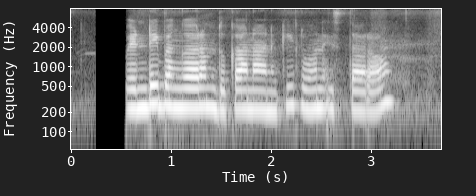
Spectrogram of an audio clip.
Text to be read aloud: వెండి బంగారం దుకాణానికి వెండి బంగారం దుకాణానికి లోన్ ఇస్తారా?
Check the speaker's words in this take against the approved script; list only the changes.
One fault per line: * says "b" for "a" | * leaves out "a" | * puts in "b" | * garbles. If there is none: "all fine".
* leaves out "వెండి బంగారం దుకాణానికి"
